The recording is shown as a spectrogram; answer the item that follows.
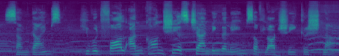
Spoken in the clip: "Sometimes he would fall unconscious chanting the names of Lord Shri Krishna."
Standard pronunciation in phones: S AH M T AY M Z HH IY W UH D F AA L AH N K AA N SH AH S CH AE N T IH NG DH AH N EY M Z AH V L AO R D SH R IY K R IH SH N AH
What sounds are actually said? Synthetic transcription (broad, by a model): S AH M T AY M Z HH IY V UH D F AA L AH N K AA N SH AH S CH AE N T IH NG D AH N EY M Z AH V L AO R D SH R IY K R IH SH N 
